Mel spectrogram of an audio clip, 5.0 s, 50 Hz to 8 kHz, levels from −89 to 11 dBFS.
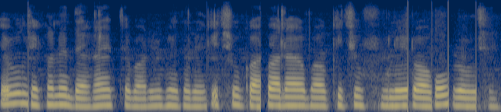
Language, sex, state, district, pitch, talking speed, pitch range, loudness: Bengali, male, West Bengal, Jalpaiguri, 175 Hz, 165 wpm, 165-185 Hz, -23 LUFS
